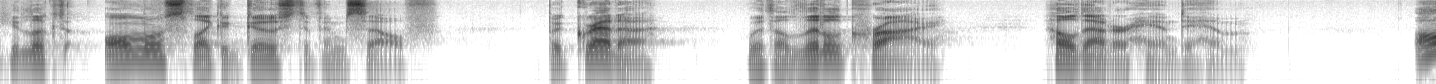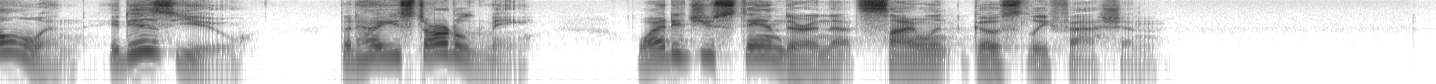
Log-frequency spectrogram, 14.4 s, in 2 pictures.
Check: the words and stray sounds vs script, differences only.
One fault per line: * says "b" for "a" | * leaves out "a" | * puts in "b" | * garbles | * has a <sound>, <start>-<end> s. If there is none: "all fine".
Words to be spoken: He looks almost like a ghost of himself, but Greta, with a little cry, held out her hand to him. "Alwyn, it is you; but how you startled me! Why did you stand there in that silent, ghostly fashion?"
* says "looked" for "looks"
